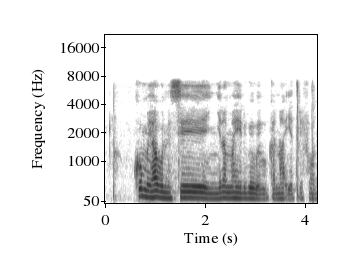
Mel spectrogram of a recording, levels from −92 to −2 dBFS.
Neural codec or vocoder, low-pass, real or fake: none; 7.2 kHz; real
